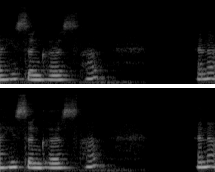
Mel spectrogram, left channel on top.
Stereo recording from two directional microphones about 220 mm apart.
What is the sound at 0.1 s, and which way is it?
Speech, 50° right (ahead or behind).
